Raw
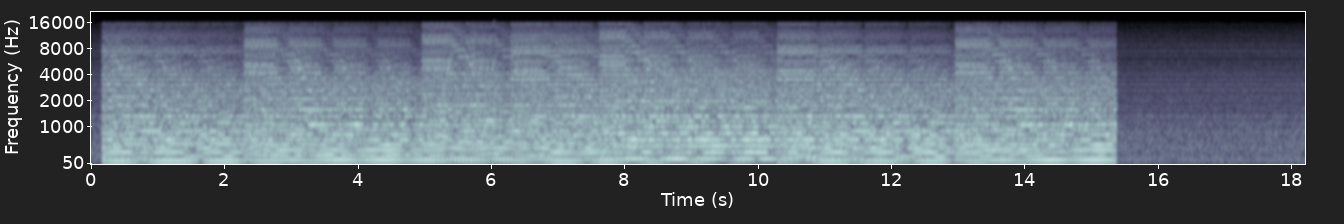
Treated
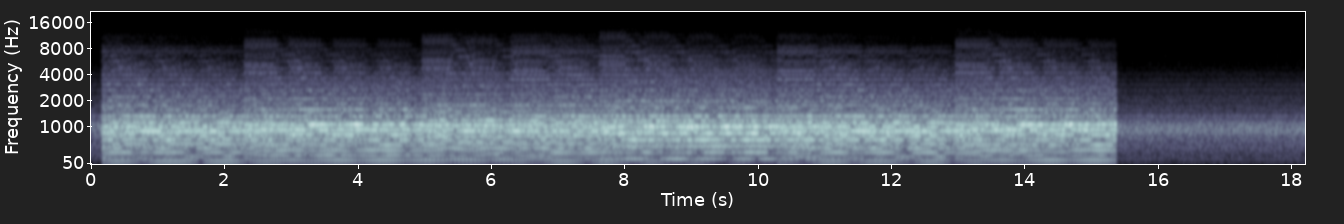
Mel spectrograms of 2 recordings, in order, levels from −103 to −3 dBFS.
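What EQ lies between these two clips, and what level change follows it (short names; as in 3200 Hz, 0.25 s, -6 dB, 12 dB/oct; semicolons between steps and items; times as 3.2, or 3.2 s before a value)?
synth low-pass 960 Hz, resonance Q 6.5; tilt +4.5 dB/oct; -8.0 dB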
